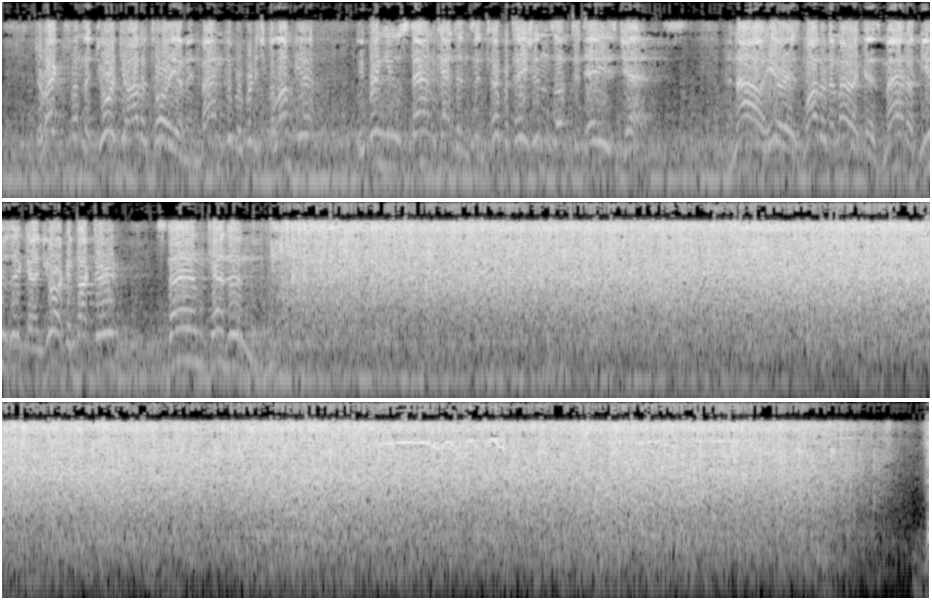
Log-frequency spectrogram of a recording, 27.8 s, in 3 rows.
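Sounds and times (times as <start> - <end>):
faint low hum: 0.0 - 22.7
speech: 0.5 - 6.7, 7.3 - 12.9
crowd applause being rehearsed: 12.0 - 27.8.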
